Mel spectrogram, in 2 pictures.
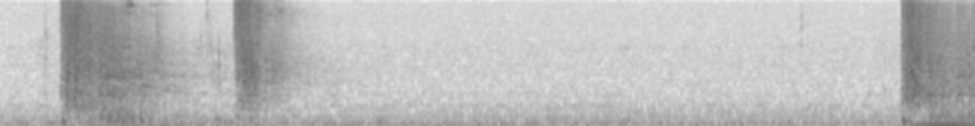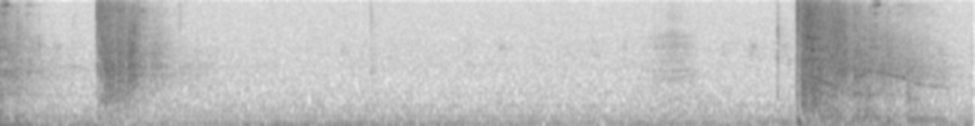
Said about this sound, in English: Equip the pistol, then aim down range and take some shots at the target.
